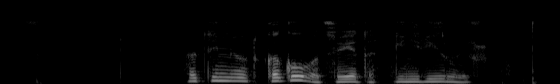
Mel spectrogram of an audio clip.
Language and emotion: Russian, sad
